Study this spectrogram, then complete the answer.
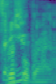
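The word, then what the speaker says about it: Griselbrand: That's not, you're pronouncing it wrong. It's Gristlebrand.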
